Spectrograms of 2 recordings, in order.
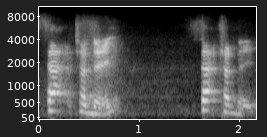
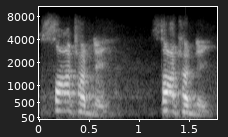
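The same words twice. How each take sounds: First: স্যাটারডে with "sae" as first vowel; model pronunciation. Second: স্যাটারডে with an open "saa" first vowel; alternative pronunciation. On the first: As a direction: say স্যাটারডে as "SAE-ta-dei", falling. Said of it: "তাহলে কি হলো?". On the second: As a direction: say স্যাটারডে as "SAA-tha-dei", falling. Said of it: "আর একটা উচ্চারণ আছে". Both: Shown as a demonstration.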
